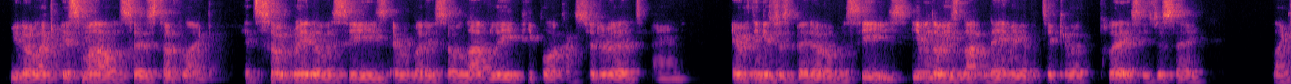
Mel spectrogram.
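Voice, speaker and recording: South African man, low flat voice, rambling with fillers, very echoey room. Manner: rambling, hedging with many fillers. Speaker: moderator. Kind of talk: online panel conversation.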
